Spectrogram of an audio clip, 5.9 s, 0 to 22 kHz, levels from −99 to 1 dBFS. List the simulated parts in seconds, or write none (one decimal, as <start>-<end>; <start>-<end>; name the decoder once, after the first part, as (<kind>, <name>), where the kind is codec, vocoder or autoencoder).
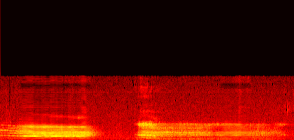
0.4-1.8 (vocoder, Vocos); 4.4-5.0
